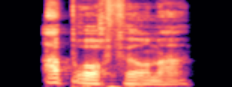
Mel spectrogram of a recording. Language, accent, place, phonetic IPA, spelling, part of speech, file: German, Germany, Berlin, [ˈapbʁʊxˌfɪʁma], Abbruchfirma, noun, De-Abbruchfirma.ogg
- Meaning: demolition company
